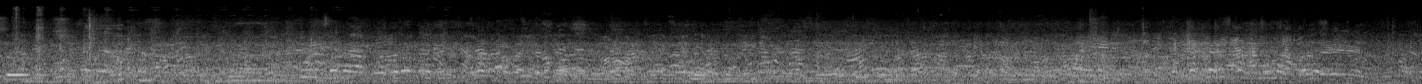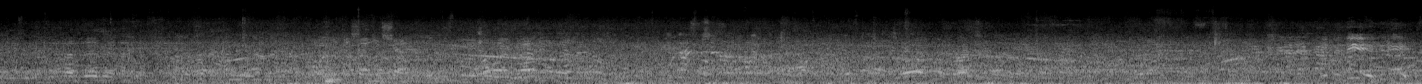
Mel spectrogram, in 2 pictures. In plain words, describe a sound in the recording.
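Footsteps shuffle on pavement nearby.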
